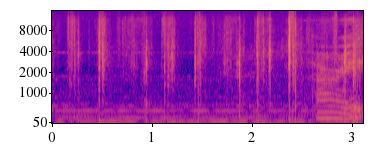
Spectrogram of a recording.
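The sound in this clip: Playing cards shuffled by hand, a quick rhythmic series of soft taps and riffles as cards flip out, with a voice starting to speak at the end.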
